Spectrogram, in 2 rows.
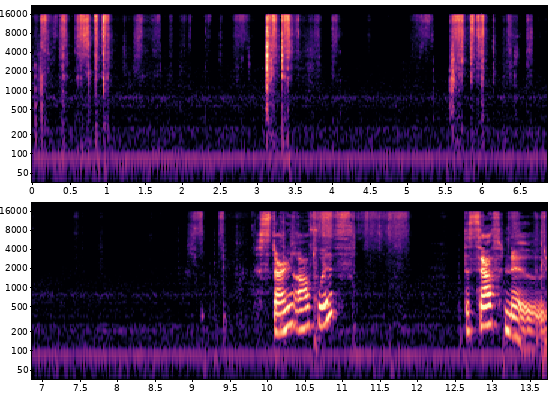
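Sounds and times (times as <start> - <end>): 
oracle moon cards being shuffled: 0.0 - 4.2, 5.1 - 6.7, 8.9 - 11.9
speech: 10.1 - 11.0, 12.6 - 13.7.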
